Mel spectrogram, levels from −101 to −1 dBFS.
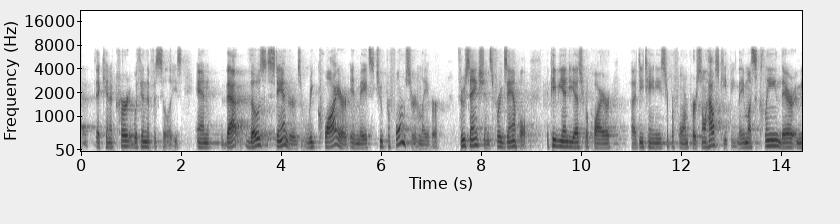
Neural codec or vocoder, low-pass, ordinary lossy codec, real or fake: none; 7.2 kHz; Opus, 16 kbps; real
